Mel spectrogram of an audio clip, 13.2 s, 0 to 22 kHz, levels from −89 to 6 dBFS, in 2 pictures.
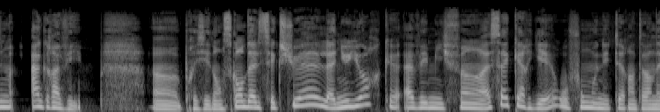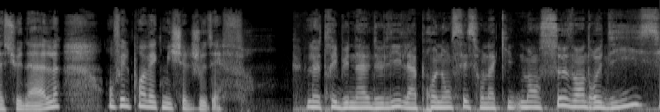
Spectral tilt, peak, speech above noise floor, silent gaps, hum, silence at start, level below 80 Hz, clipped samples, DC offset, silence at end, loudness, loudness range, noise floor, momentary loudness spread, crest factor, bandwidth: -5 dB/octave; -8 dBFS; 24 dB; none; none; 0 s; -60 dBFS; under 0.1%; under 0.1%; 0 s; -27 LUFS; 2 LU; -50 dBFS; 8 LU; 18 dB; 16 kHz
